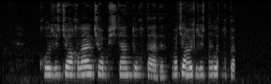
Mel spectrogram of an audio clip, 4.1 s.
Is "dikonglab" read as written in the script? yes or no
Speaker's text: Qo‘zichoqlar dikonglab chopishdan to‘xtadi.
no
